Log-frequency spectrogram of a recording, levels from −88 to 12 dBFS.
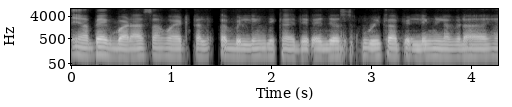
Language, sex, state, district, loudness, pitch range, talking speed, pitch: Hindi, male, Delhi, New Delhi, -18 LUFS, 100-105 Hz, 265 wpm, 105 Hz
